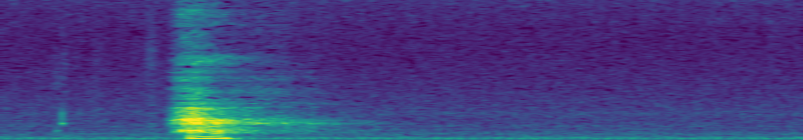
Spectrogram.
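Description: A man's sigh of frustration about a second in: a voiced breath out that falls in pitch, over a faint steady low hum.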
